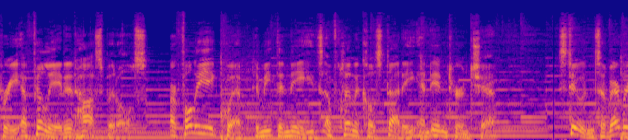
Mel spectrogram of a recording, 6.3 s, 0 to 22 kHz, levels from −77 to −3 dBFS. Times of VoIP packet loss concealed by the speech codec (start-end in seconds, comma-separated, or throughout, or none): none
